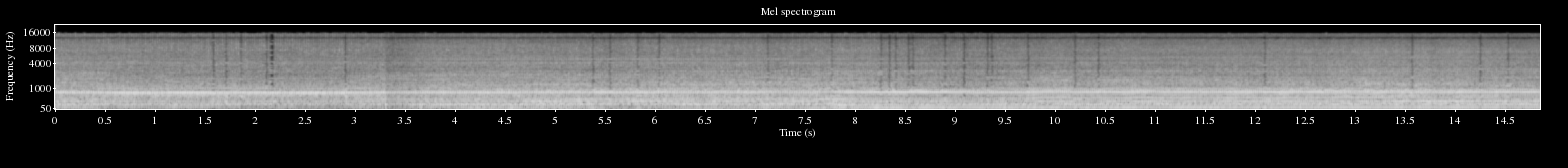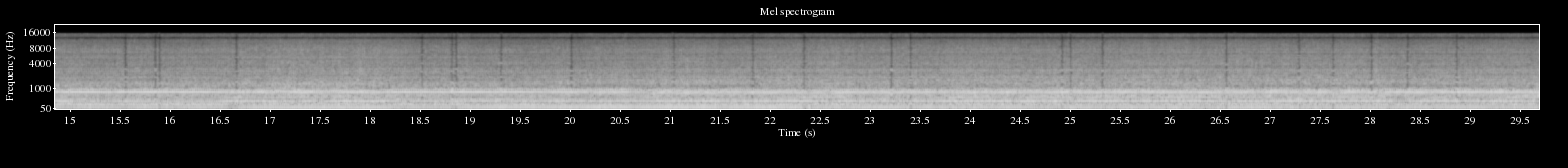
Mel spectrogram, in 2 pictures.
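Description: Vintage two-stroke outboard motor running steadily at speed, pushing a small boat. Its note shifts slightly about eight seconds in.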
